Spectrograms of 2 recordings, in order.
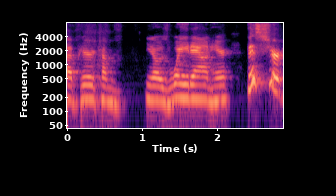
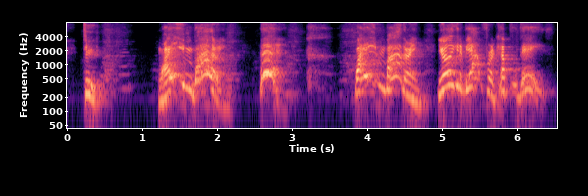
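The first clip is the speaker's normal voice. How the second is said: loud, swooping, worked-up put-on excited voice; 9 semitones higher, 6 dB louder than usual. Retelling what Jeremy told him one morning, in his excited Jeremy voice. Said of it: "That's my excited Jeremy voice".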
